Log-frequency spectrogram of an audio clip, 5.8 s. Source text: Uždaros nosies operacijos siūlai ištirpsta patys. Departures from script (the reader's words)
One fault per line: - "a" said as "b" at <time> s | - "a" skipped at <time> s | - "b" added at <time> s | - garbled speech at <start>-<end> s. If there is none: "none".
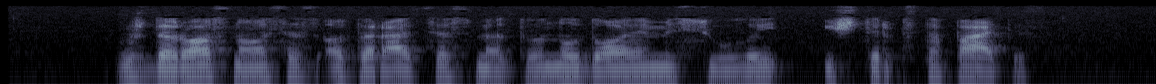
- "metu naudojami" added at 2.4 s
